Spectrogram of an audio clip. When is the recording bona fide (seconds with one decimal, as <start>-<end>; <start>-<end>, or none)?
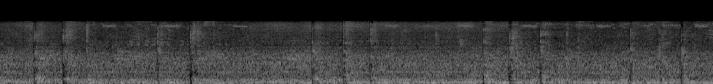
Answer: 0.9-2.5; 5.1-7.1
